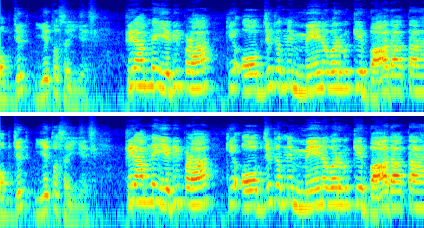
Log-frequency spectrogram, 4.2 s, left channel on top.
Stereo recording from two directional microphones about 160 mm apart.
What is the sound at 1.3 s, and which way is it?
Speech, 10° right (ahead or behind).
